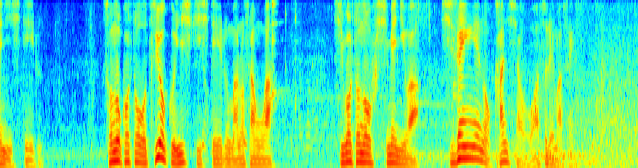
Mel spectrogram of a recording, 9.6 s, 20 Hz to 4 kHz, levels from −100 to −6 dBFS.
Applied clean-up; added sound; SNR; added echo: none; none; none; none.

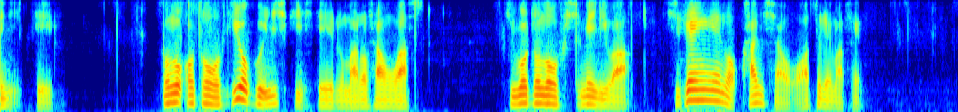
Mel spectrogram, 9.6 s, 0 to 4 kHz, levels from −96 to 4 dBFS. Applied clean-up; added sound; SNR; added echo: neural separator model SepFormer WHAMR!.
